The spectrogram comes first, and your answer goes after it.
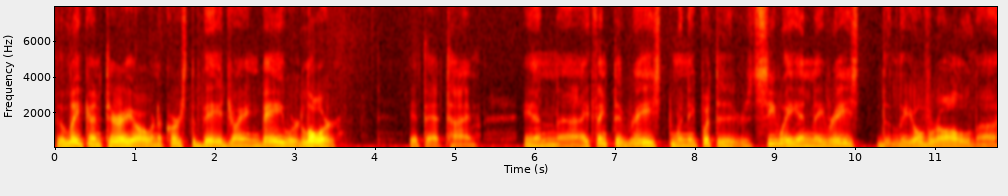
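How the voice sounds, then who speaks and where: A man with a western New York accent speaks at a fairly slow pace. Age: 90s. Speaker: local elder. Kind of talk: oral history interview. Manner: halting.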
